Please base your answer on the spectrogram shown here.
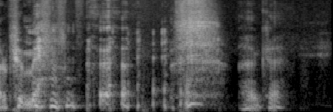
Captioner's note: both laughing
